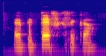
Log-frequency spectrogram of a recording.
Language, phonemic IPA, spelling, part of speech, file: Greek, /e.piˈtef.xθi.ka/, επιτεύχθηκα, verb, Epitefchthika.ogg
- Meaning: first-person singular simple past of επιτυγχάνομαι (epitynchánomai)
